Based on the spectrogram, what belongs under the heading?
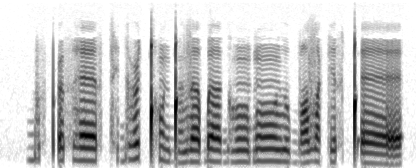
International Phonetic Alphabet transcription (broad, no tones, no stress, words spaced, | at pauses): buθpʼə˞θɦɛːθ tʰɪɡʱə˞ ǃʰõɡ͡ǃɐ̃zɐ ɓɐːɡʱõːɓõː ðubɛ zˤɘkɪθ ǃʼɛː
